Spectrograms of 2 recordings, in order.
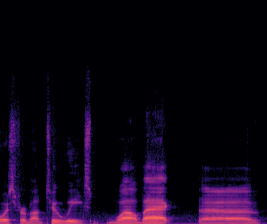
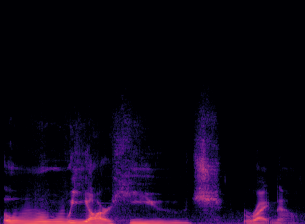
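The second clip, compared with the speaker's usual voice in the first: slow drawn boast; 2 semitones higher, much slower than usual. Real, not acted. Boasting about money.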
